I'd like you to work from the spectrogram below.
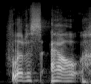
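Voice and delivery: high, tearful plea; crying. A narrator's reading. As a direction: beg through tears to be released. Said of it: "crying now".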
